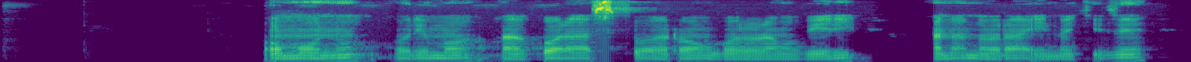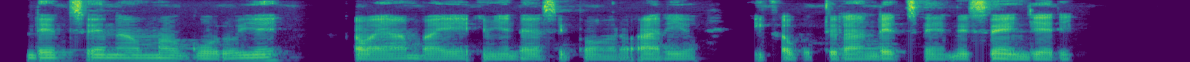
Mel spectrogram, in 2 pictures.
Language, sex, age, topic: Kinyarwanda, male, 18-24, health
